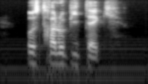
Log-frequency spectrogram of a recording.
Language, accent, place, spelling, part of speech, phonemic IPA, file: French, France, Lyon, australopithèque, noun, /os.tʁa.lɔ.pi.tɛk/, LL-Q150 (fra)-australopithèque.wav
- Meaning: Australopithecus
